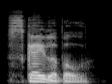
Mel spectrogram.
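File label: "scalable", British English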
